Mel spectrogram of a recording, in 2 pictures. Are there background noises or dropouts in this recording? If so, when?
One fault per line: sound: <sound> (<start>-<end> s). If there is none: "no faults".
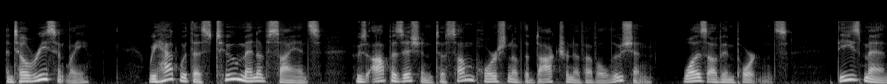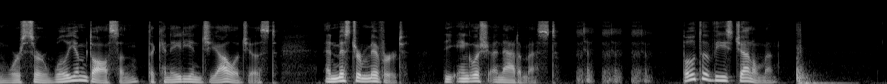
sound: laugh (14.6-15.4 s)
sound: thud (16.8-17.5 s)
